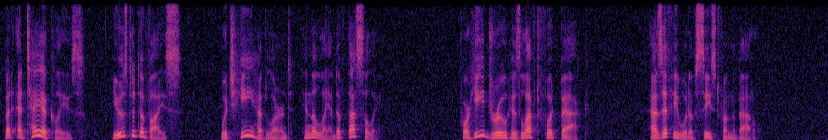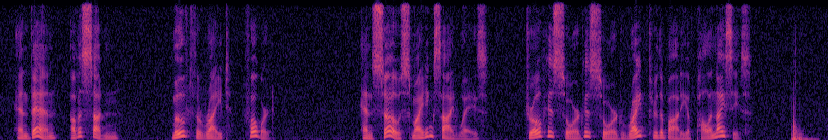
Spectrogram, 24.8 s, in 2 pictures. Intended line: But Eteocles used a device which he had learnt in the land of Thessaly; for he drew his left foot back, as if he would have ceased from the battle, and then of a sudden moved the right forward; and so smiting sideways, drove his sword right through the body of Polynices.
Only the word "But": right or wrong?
right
